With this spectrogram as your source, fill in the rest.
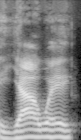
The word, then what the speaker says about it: Yahweh: Now, some of you guys may say Yahweh or Yahuwah. I'm just pronouncing this from an ancient Hebraic perspective.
